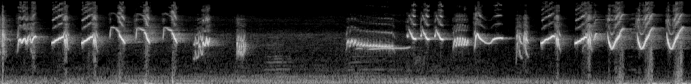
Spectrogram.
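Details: Starling song, used as a training recording to provoke singing in other birds, is made of looping whistled notes repeated about three per second. These are broken by a long grating rasp and a falling whistle.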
